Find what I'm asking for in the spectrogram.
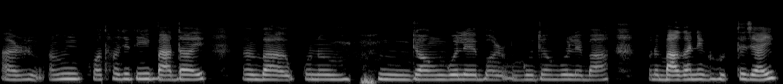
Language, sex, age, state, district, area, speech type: Bengali, female, 18-30, West Bengal, Dakshin Dinajpur, urban, spontaneous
